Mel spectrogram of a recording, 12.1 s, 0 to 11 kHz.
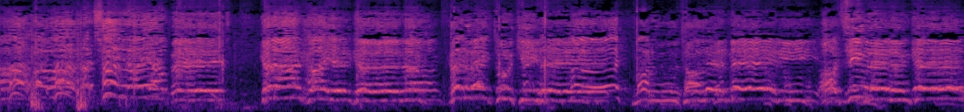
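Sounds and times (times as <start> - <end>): men singing a chant: 0.0 - 12.0.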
